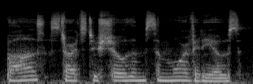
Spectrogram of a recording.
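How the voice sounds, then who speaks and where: A woman's voice: on the low side, steady tone, a little slow, a little mellow, husky. A woman reading scripted scene narration for an audio drama.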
